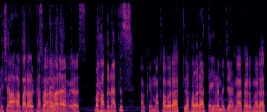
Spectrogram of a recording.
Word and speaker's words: Mahabharata: los instruyeron y según Rudd en el Maharabata, No, es que tú eres bueno para sí. las pronunciaciones. Mahabharata. Échale, Mahabharata.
